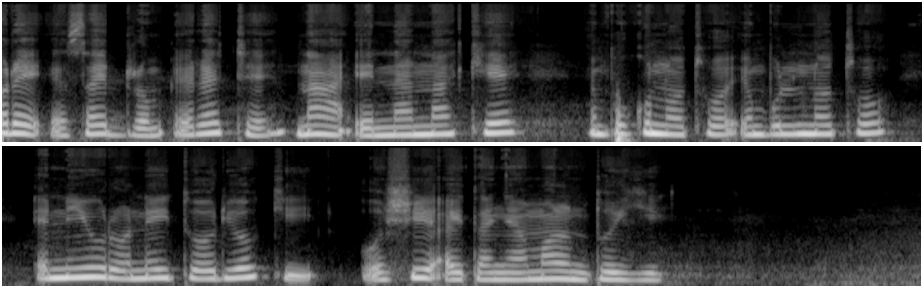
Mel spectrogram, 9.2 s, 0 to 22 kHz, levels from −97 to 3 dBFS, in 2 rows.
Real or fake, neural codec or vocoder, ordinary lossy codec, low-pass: real; none; Opus, 32 kbps; 19.8 kHz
